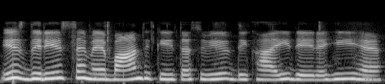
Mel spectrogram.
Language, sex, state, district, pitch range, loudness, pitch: Hindi, female, Jharkhand, Ranchi, 225-260 Hz, -13 LUFS, 240 Hz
